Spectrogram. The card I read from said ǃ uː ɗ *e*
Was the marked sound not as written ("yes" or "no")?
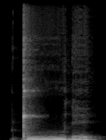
no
